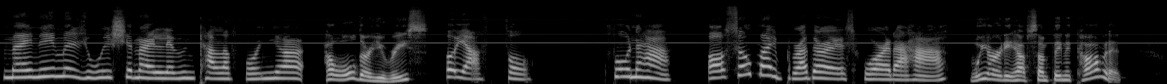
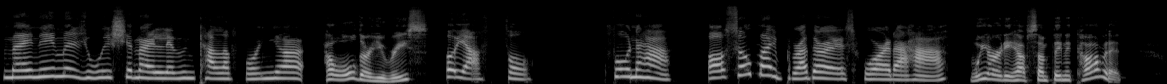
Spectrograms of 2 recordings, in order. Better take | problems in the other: second | high-pitched whine; faint; throughout; 2.5 kHz, 25 dB below the speech

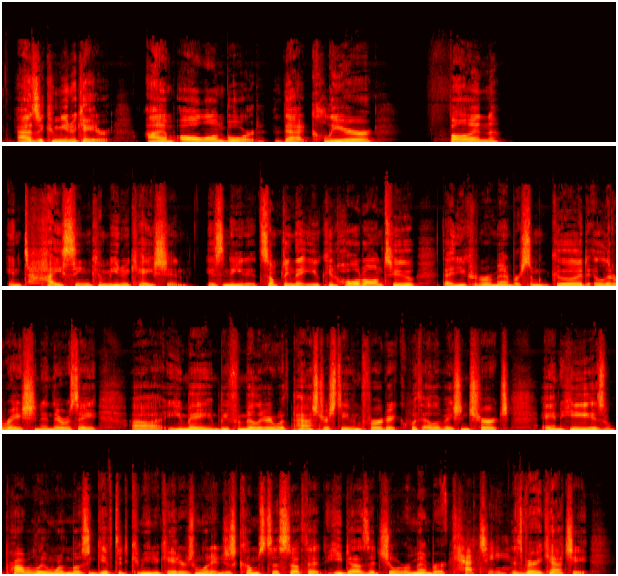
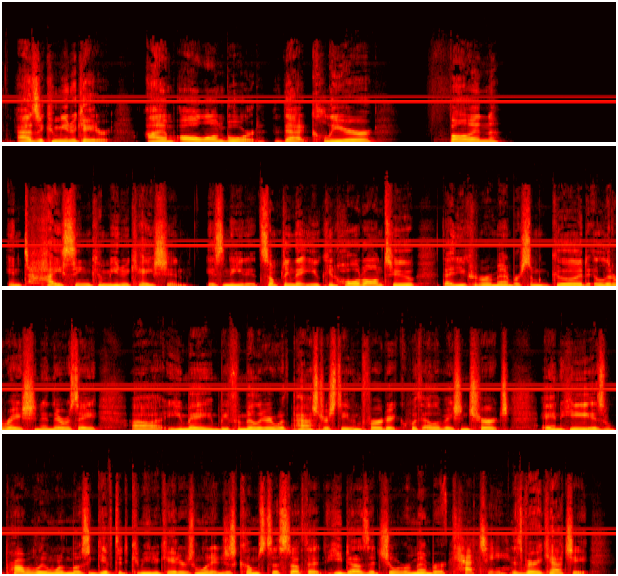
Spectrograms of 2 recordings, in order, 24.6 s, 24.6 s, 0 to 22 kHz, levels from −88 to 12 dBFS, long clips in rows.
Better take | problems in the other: first | high-pitched whine; noticeable; throughout; 6.5 kHz, 20 dB below the speech

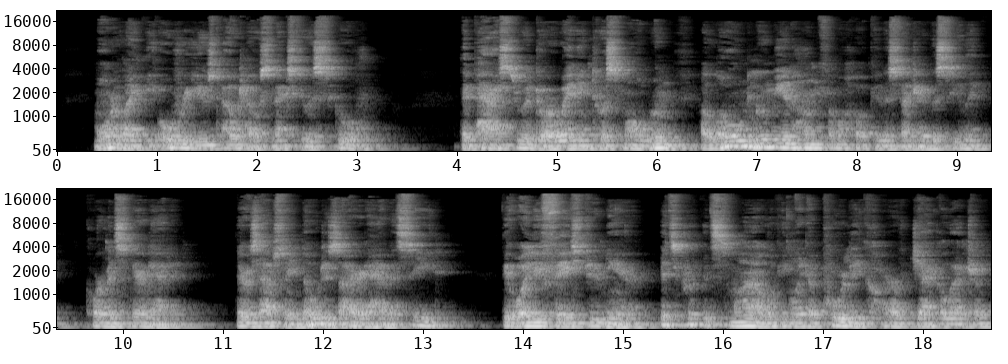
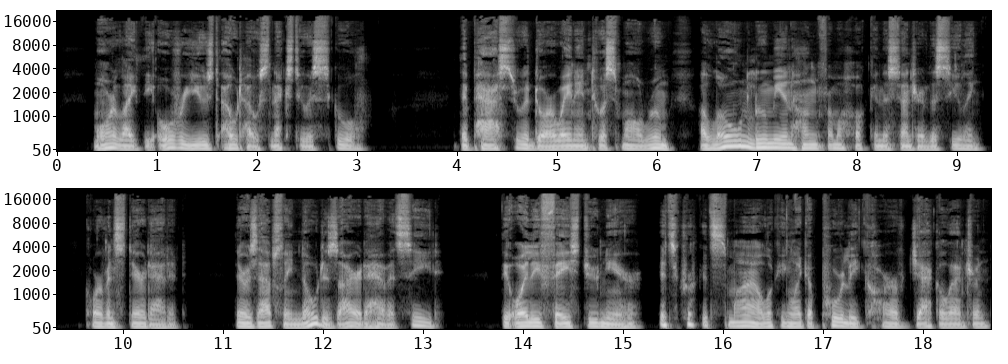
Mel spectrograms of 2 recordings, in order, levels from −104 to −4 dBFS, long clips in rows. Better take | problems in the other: second | off-mic speech; far // room echo; noticeable; dies away in 0.5 s

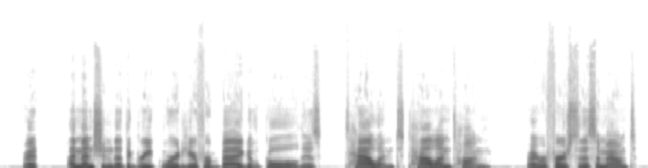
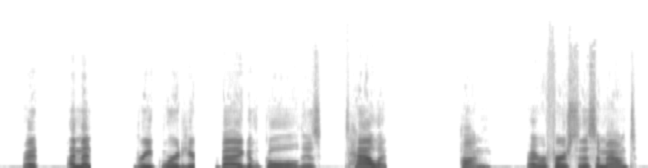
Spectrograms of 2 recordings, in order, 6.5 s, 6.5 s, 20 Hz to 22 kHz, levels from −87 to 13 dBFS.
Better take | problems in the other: first | audio cutting out; at 1 s, at 2 s and at 4 s for 0.5 s

